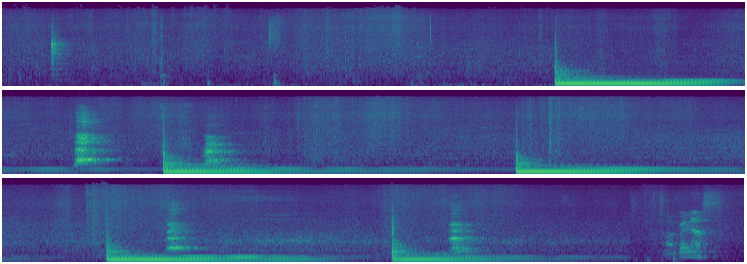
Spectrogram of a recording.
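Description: Five long, deep bass notes from a drum sound one after another, and Merlina, a female dog, barks in short bursts between them, answering the low tones.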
